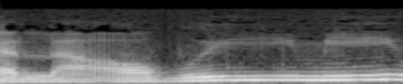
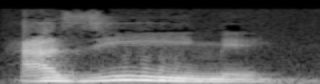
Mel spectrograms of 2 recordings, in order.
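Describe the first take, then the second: First: The middle consonant is the heavy emphatic sound. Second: The middle consonant is a plain z sound. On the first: It means great. The speaker calls it right. "این کلمه عظیم با واء مؤلف و الفدار هست که به معنای بزرگ هست" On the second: It means a fierce enemy. The speaker calls it wrong. "به شکل زا تلفظ بکنه، یعنی ساده تلفظ بکنه"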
